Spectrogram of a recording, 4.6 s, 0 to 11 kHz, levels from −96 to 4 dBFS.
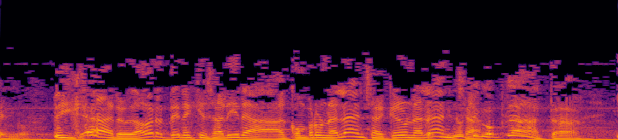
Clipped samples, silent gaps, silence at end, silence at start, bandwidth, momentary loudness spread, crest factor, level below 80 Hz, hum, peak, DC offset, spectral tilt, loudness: under 0.1%; none; 0 s; 0 s; 7.2 kHz; 4 LU; 14 dB; -54 dBFS; none; -6 dBFS; 7%; -6 dB/octave; -19 LUFS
